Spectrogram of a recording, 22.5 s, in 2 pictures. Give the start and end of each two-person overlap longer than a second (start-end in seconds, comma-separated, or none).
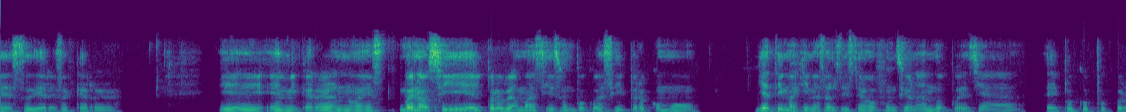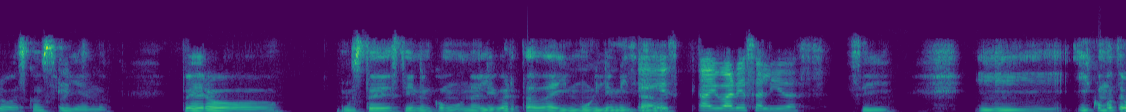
none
